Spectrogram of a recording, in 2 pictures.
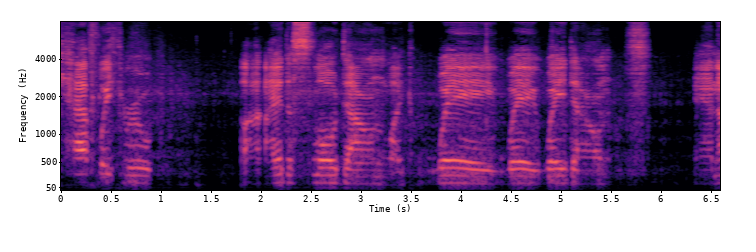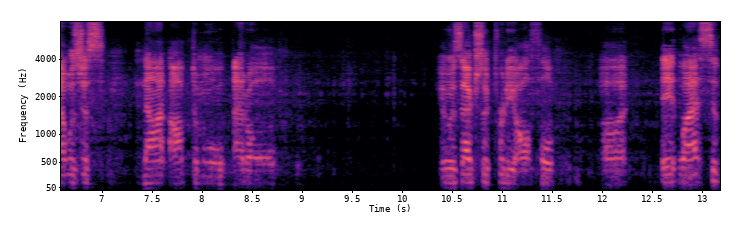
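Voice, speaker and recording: A man's voice: mid-range voice, darkish tone, a little hiss or hum, poor audio. A man talking casually and a little hesitantly to his vlog audience, in a conversational solo style. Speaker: running vlogger.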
